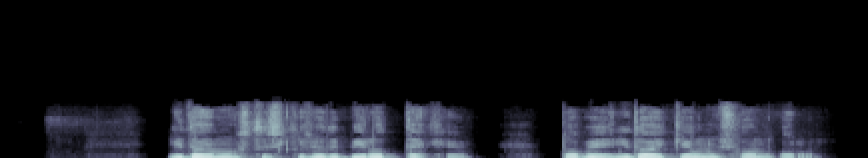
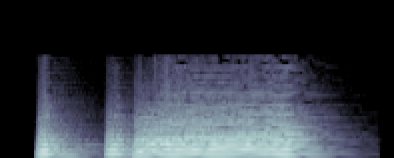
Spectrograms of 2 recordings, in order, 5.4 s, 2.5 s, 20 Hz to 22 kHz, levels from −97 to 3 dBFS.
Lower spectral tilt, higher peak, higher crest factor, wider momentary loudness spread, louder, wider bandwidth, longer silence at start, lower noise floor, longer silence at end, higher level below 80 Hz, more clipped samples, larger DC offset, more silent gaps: first, -6 dB/octave vs 2 dB/octave; about the same, -2 dBFS vs 0 dBFS; about the same, 18 dB vs 16 dB; first, 14 LU vs 9 LU; second, -20 LUFS vs -14 LUFS; second, 8.2 kHz vs 14.5 kHz; first, 1.05 s vs 0.25 s; first, -63 dBFS vs -35 dBFS; about the same, 0.35 s vs 0.4 s; first, -54 dBFS vs -66 dBFS; neither; neither; first, 3.06-3.10 s, 3.41-3.51 s vs none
